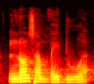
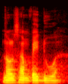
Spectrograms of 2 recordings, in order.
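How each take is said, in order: First: Slow and deliberate, each word spaced out; slow emphasis. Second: Said in the usual way. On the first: Shown as a demonstration. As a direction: spell out "Nol sampai dua" slowly, stressing nol. (ucapkan pelan dan tegas) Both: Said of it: "Coba ulang".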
